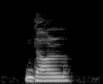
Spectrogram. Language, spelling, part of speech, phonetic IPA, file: Polish, dol, noun, [dɔl], LL-Q809 (pol)-dol.wav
